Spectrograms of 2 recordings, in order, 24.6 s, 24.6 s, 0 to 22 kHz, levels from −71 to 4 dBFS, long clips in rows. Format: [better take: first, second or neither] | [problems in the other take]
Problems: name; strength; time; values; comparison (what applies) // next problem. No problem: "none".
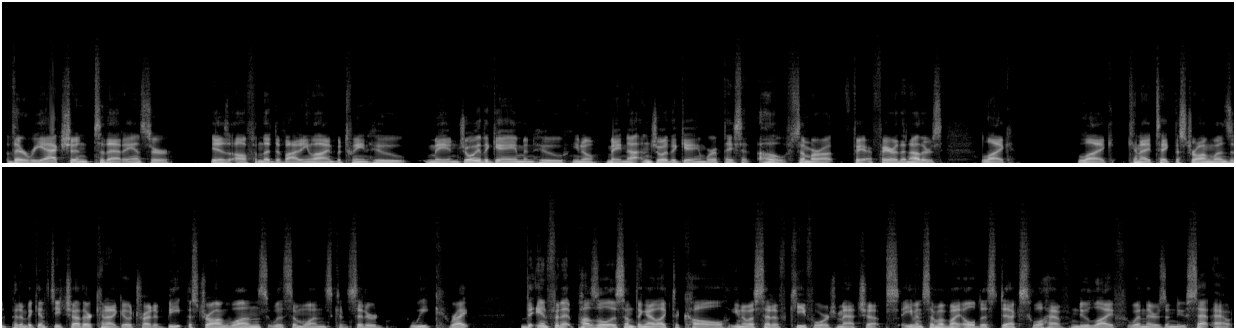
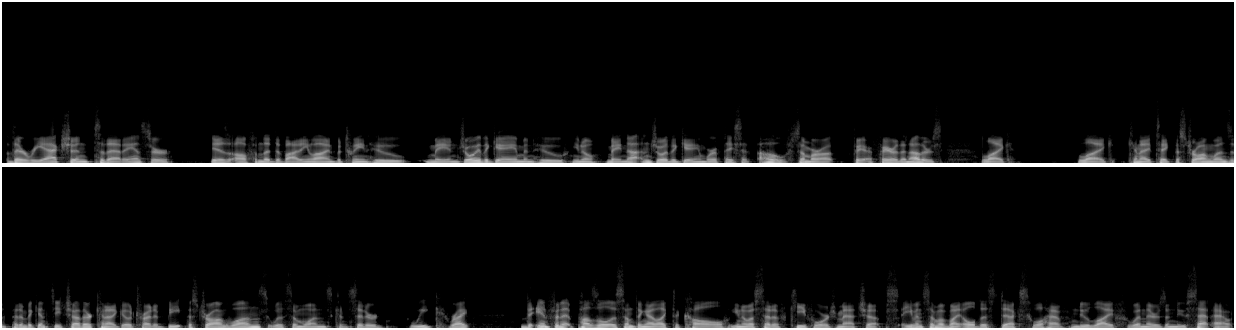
first | muffled; very; fading above 4 kHz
